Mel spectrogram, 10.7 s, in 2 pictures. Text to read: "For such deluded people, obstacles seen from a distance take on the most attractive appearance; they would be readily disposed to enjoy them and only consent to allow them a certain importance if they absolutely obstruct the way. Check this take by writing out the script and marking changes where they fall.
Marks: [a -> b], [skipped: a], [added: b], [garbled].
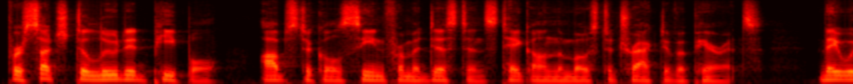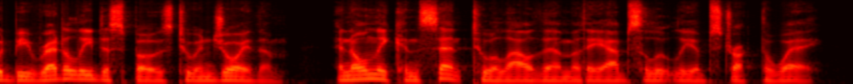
"For such deluded people, obstacles seen from a distance take on the most attractive appearance; they would be readily disposed to enjoy them and only consent to allow them a [skipped: certain importance if] they absolutely obstruct the way.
